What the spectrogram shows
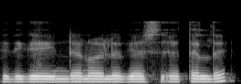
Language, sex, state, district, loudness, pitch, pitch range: Bengali, male, Tripura, West Tripura, -13 LUFS, 130 Hz, 125-130 Hz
